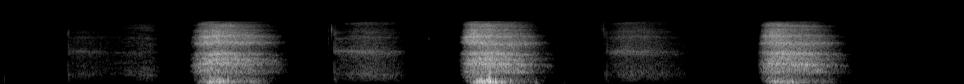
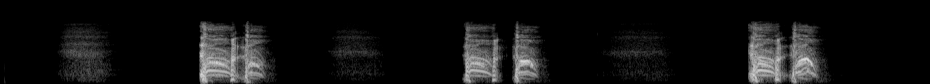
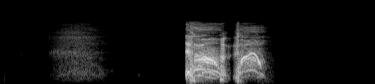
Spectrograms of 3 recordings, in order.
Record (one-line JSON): {"exhalation_length": "9.6 s", "exhalation_amplitude": 32041, "exhalation_signal_mean_std_ratio": 0.36, "three_cough_length": "9.3 s", "three_cough_amplitude": 32768, "three_cough_signal_mean_std_ratio": 0.33, "cough_length": "3.8 s", "cough_amplitude": 32768, "cough_signal_mean_std_ratio": 0.35, "survey_phase": "beta (2021-08-13 to 2022-03-07)", "age": "45-64", "gender": "Male", "wearing_mask": "No", "symptom_none": true, "smoker_status": "Never smoked", "respiratory_condition_asthma": false, "respiratory_condition_other": false, "recruitment_source": "Test and Trace", "submission_delay": "0 days", "covid_test_result": "Negative", "covid_test_method": "LFT"}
